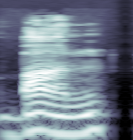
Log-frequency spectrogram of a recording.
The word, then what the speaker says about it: Bâan: We are reacting to ban, but I believe the correct pronunciation is ban with a longer emphasis on the double A.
